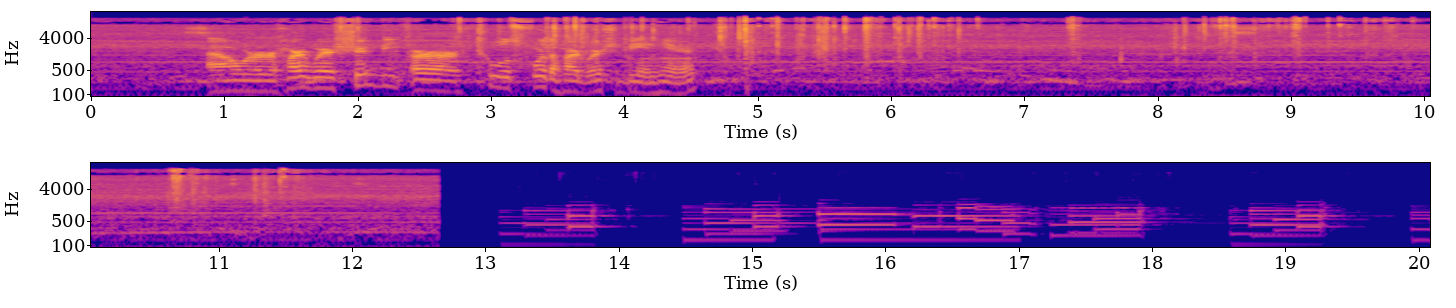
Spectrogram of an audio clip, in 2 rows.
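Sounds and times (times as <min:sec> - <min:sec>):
background hum and hiss: 0:00.0 - 0:12.7
hand tools and hardware clatter: 0:02.4 - 0:12.2
plucked guitar notes: 0:13.1 - 0:19.5.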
